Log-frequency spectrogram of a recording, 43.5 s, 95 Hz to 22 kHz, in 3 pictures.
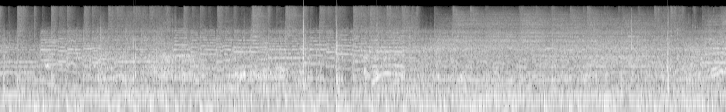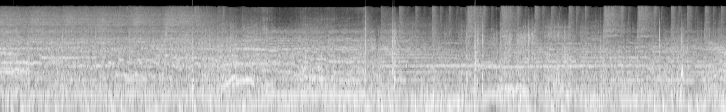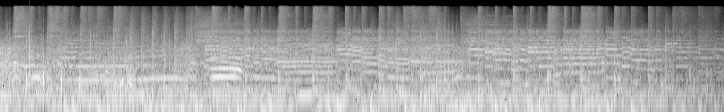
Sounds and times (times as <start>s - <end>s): Skateboard: 0.0s - 33.8s
Music: 0.0s - 43.5s.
